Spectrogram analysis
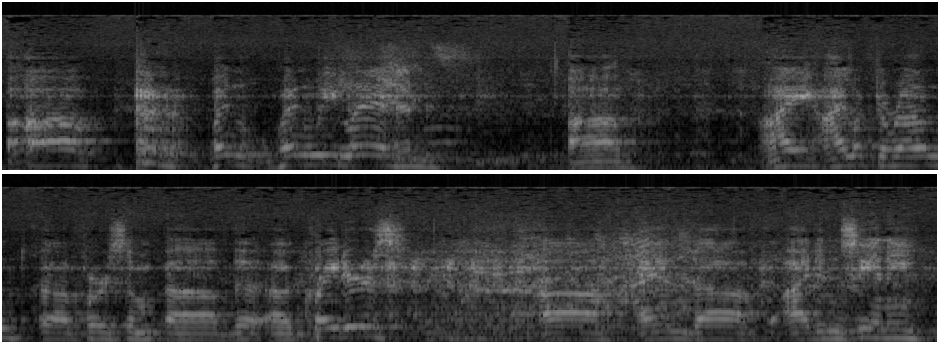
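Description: Earnest young American man, sheepish stammer, highish voice, old TV comedy, distant recording. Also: a bit bright. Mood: awkward. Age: young adult. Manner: halting, stammering, full of hesitations. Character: sheepish, earnest young male amateur rocketeer. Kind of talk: 1950s sitcom acting. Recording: distant-miked vintage TV soundtrack.

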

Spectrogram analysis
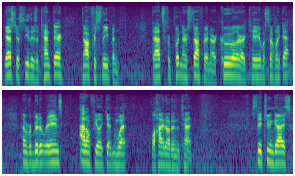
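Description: A man's voice: on the high side, moderate pace, long pauses, a bit bright, slight background noise. Chatty man vlogging at a forest campsite. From Canada. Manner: upbeat, chatty, bursts of enthusiasm. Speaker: camping vlogger. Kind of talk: casual vlog chat to camera. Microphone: phone camera held close.

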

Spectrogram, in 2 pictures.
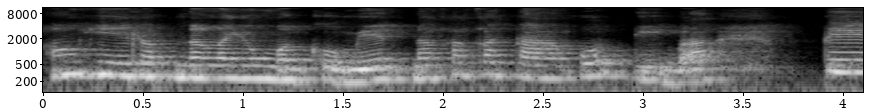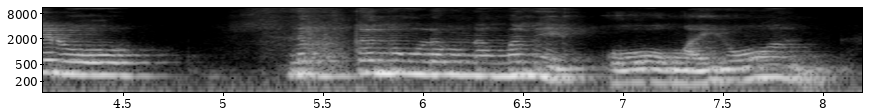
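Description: A woman's voice: on the high side, slow, dark tone. A middle-aged woman from the Philippines, working abroad as a caregiver, chatting casually on her vlog. She laughs often and keeps asking her viewers "right?". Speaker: vlogger; overseas caregiver. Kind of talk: casual livestream chat reading comments. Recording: roomy echo.

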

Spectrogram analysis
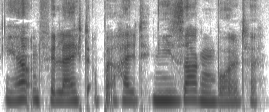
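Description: A woman co-hosting a podcast, calmly explaining step-by-step advice in a casual conversation. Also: a little high, fairly quick, gravelly, dry recording, clean studio sound. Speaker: podcast co-host explaining parenting topics.

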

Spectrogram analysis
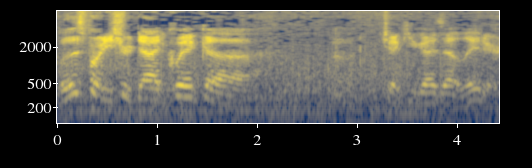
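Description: A man's voice: mid-range voice, measured pace. A man cracking sarcastic jokes over an old movie in a basement. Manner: wisecracking, sarcastic. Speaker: movie riffing host. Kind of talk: joking commentary over a film. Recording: home recording with film noise behind.

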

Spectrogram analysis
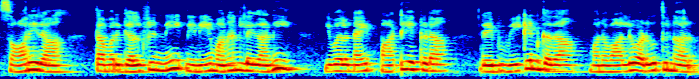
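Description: A woman's voice: mid-range voice, steady tone, brisk, natural voice. A woman voicing a young man, a best friend who teases and complains. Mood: teasing. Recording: dull lo-fi audio.

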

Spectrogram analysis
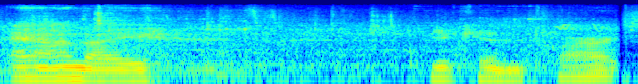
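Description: Low, creaky-voiced woman. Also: steady tone, very slow, noisy background. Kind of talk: casual chat.

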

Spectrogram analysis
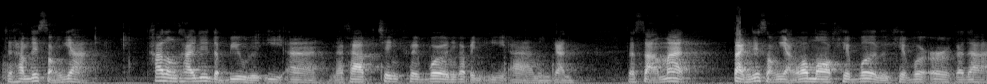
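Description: A man's voice: mid-range voice, normal speed, muffled recording. A man with a Thai accent teaching an English grammar lesson for exam prep, explaining steadily and spelling words out letter by letter. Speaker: English tutor.

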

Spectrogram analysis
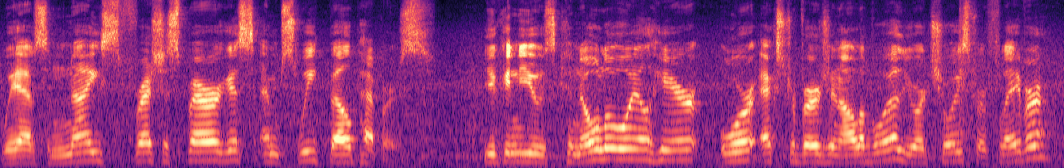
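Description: This cooking demonstration features a man, an executive chef, whose voice is on the high side and at normal speed, heard on a lapel mic with slight background noise. At a gas range in a restaurant kitchen, he explains a dish step by step in a steady, instructive way.

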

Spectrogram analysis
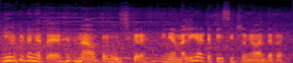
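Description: A man's voice: a little high, expressive, racing, close to an everyday voice. An actor playing a polite young son-in-law who reassures his wife and her mother. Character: calm, reassuring young husband. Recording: noisy background.

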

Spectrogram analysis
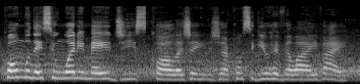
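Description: A woman in her thirties, formerly a volleyball player, talks fairly quickly in a fairly high voice, full of emphasis and little fillers. The casual interview happens in a busy expo hall with background noise, and the interviewer holds the handheld mic.

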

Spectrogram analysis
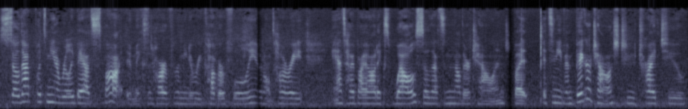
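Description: A woman's voice: mid-range voice, steady tone, fairly quick, creaky, background noise. A woman in her twenties, talking frankly and with exasperation to the camera in a personal vlog, recorded outdoors on a camera mic. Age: 20s. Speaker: vlogger. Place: outdoors on a yoga mat.

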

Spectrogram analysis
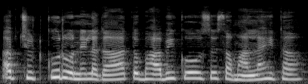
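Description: A woman voicing a gentle, caring young married daughter who speaks softly and coaxingly in a storybook. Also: sits high, moderate pace. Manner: soft, coaxing.

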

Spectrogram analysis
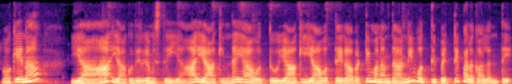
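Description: Patient woman spelling syllables slowly. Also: mid-range voice, animated, dark tone. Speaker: teacher. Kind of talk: reading lesson for children.

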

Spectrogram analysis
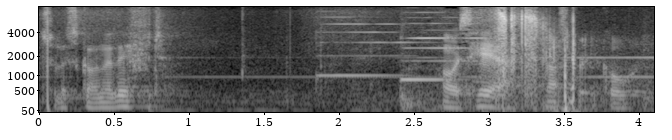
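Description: Inside the lifts and lobby of a public building, a young hobbyist lift vlogger keeps up casual commentary on his handheld phone. He speaks at a moderate pace in a fairly low voice with fairly even intonation, amid loud noise and clicks.

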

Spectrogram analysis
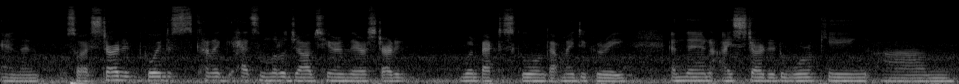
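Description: A middle-aged woman from Puerto Rico, raised near Chicago, answers questions in an oral history interview as a university diversity director. She speaks unhurriedly and a little slowly in a low-pitched voice, with hardly any pauses but many ums and restarts, over steady background noise.

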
